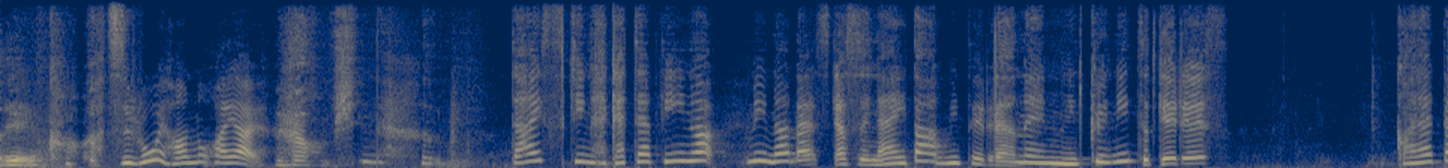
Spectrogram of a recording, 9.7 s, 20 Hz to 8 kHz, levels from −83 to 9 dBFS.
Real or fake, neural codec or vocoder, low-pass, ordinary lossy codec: fake; codec, 16 kHz, 0.5 kbps, X-Codec, HuBERT features, trained on LibriSpeech; none; none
